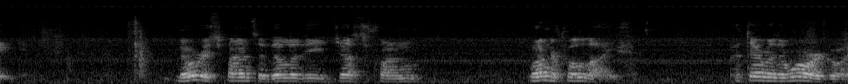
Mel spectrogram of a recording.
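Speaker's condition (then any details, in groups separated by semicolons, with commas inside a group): ALS; unable to stand, uses wheelchair and scooter; expects swallowing and breathing trouble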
